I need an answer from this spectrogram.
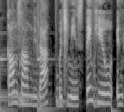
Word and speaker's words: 감사합니다: 감사합니다. And with that, you've just learned 감사합니다.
